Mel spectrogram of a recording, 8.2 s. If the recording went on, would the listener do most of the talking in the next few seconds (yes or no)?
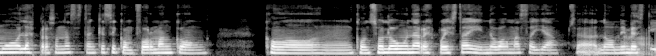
no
